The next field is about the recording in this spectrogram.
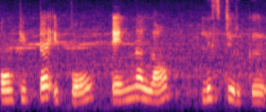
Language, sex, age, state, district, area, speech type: Tamil, female, 18-30, Tamil Nadu, Ariyalur, rural, read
